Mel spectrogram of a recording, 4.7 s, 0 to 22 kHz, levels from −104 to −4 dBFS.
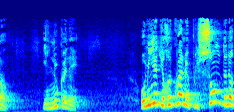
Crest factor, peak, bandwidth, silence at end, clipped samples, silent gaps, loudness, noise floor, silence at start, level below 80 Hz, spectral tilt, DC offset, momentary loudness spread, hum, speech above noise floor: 20 dB; -18 dBFS; 11.5 kHz; 0 s; under 0.1%; none; -34 LUFS; -76 dBFS; 0 s; -86 dBFS; -3 dB/octave; under 0.1%; 18 LU; none; 42 dB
